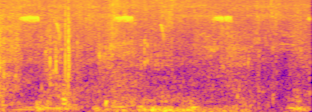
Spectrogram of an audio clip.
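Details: Lions of a large pride on the west bank of the Luangwa River in Zambia, African bush; deep rumbling growls and grunts in uneven short bursts, with faint high whistled bird notes above.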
